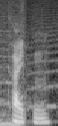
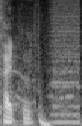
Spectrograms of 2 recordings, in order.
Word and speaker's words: chitin: I need to get gloom chitin. Apparently it's called chitin, not chitin.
